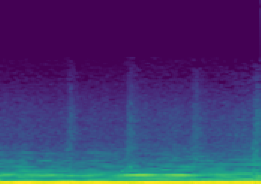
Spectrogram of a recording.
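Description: A live rock band's amplified electric guitars holding one loud sustained chord that rings on steadily like a drone, with light taps about twice a second.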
